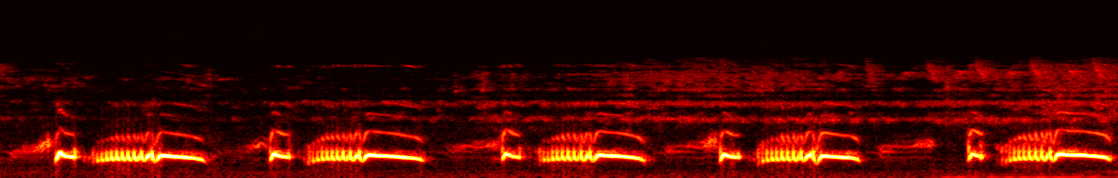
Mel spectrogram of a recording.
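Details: Melodious, nonstop cooing of a Barbary dove, five phrases in a row, each a quick upward note then a rolling, pulsed coo that falls away, evenly spaced, on a quiet background.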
